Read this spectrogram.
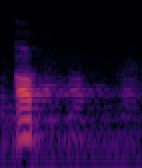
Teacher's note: الراء بتخرج من طرف اللسان مع ظهر اللسان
